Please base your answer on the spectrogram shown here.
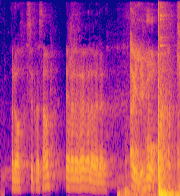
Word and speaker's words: Rlrrlrll: Comment elle se prononce? Alors, c'est très simple. RLRLRLL.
